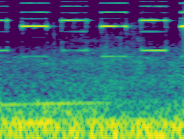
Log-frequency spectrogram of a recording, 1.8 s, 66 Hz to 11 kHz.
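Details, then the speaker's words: 2003 GEM E825 electric car charging after batteries were topped up with distilled water: repeated short high beeps about three a second over a low hum from the charger; cause unknown, speedometer also fluctuating. "and it's making this noise right now. I don't know why. It's coming from the charger."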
